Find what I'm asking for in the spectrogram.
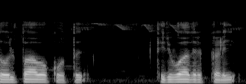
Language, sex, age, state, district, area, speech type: Malayalam, male, 45-60, Kerala, Palakkad, rural, spontaneous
